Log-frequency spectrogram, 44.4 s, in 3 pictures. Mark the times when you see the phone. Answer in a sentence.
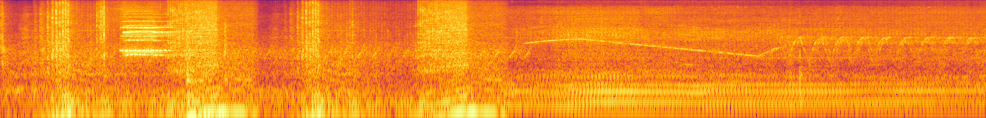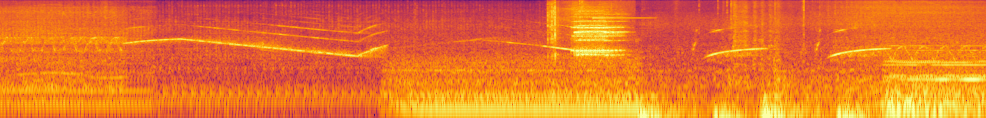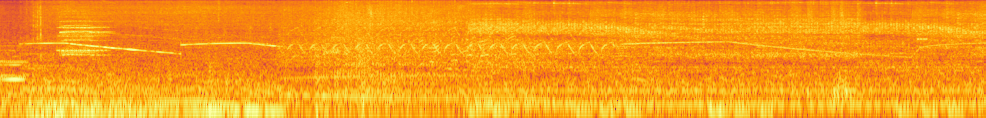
The phone can be heard from 1.4 to 2.8 s, from 23.0 to 24.3 s and from 30.1 to 31.4 s.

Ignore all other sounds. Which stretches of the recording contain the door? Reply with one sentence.
You can hear the door from 2.8 to 3.5 s.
